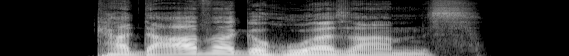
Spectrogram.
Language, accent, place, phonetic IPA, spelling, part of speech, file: German, Germany, Berlin, [kaˈdaːvɐɡəˌhoːɐ̯zaːms], Kadavergehorsams, noun, De-Kadavergehorsams.ogg
- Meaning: genitive singular of Kadavergehorsam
